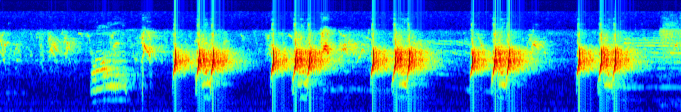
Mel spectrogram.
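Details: After soft, low, rasping introductory notes, a common quail delivers five ringing three-syllable phrases at an even pace of about one per second.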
